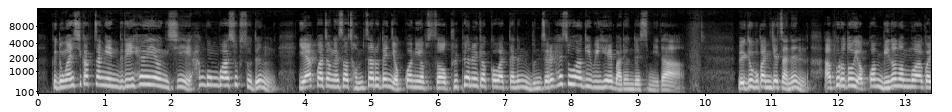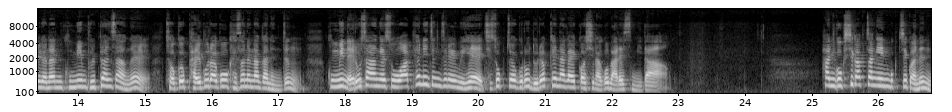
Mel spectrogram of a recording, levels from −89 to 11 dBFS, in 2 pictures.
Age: 20-39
